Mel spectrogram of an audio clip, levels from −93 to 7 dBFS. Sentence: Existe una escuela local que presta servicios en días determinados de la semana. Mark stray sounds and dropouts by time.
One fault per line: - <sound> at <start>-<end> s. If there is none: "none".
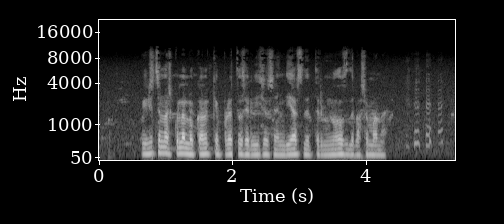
- dropout at 2.0-2.1 s
- laugh at 4.6-5.2 s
